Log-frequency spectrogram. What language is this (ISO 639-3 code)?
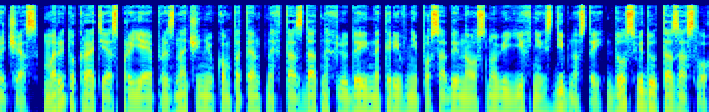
ukr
